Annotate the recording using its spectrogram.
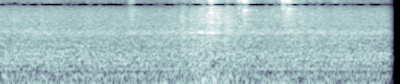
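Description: Steady low rumble of a city transit bus running, heard inside the passenger cabin: engine and road noise. It stops abruptly at the very end.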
